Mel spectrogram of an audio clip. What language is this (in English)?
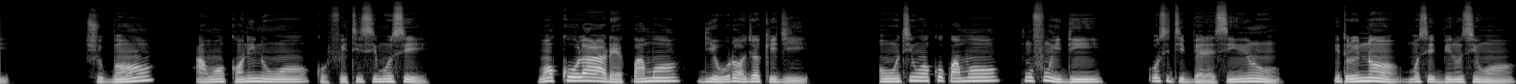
Yoruba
